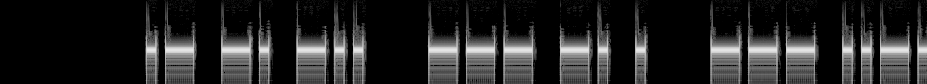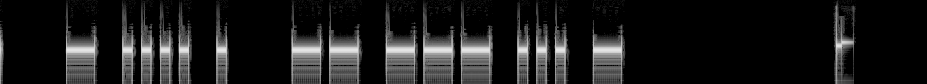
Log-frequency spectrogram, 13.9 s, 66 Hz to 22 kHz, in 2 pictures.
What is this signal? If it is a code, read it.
Morse code, heard as a keyed tone, about 17 wpm, 700 Hz. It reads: AND ONE OF THE MOST
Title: Sets of 5 Words Encore 17wpm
